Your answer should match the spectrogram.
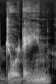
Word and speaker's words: Jourdain: Actually, I asked how to pronounce this, cause it's spelled J O U R D A I N. So would that be like Jordan or just, or Jourdain. I don't know. – Yeah, Jourdain. – Jourdain. Okay. Jourdain.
